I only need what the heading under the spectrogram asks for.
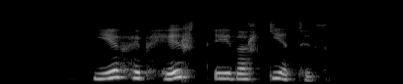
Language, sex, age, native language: Icelandic, female, 9, Icelandic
